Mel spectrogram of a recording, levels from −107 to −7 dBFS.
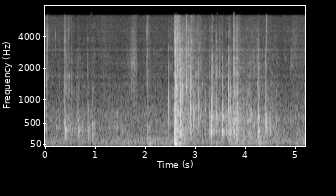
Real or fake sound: fake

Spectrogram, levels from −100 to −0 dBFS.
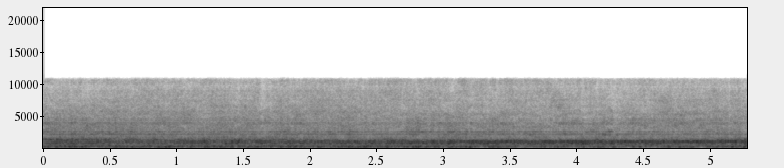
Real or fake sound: fake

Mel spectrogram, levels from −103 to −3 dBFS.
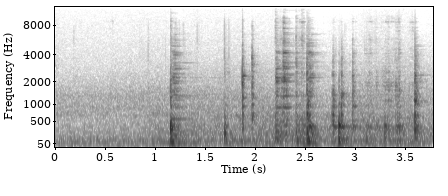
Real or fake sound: real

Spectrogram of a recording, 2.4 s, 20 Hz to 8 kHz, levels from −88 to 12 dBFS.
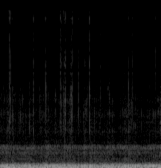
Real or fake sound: fake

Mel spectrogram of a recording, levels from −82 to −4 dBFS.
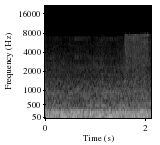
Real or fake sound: fake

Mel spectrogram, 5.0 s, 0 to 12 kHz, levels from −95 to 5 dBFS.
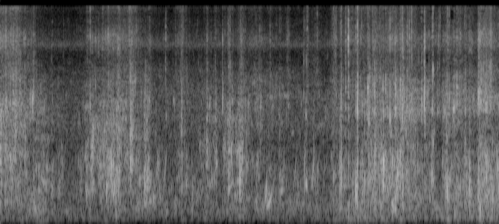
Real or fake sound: fake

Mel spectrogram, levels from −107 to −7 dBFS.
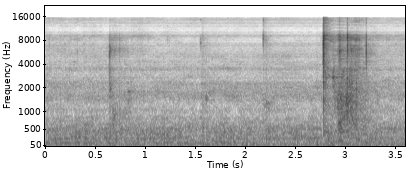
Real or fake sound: fake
